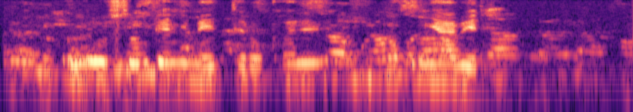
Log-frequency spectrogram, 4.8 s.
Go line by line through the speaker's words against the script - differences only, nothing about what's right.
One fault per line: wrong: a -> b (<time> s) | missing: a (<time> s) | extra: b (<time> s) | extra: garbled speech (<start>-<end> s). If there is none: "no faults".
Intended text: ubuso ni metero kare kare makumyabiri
extra: bwe (1.1 s)
missing: kare (2.3 s)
